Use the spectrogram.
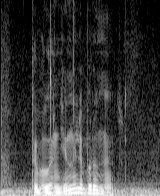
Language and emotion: Russian, neutral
